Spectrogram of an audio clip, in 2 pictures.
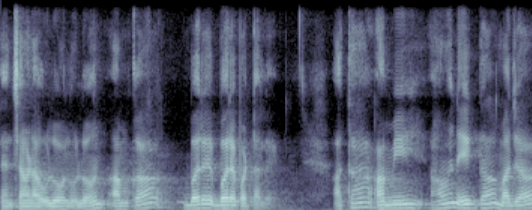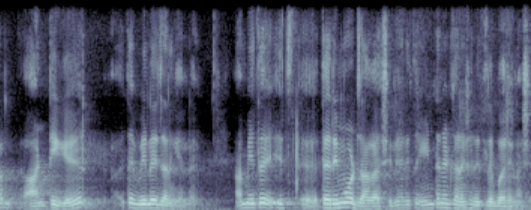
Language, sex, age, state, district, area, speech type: Goan Konkani, male, 18-30, Goa, Bardez, urban, spontaneous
